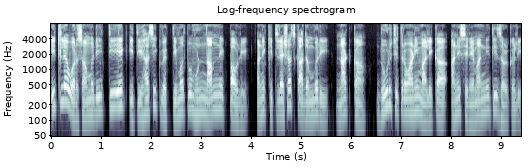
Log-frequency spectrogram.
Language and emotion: Goan Konkani, neutral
